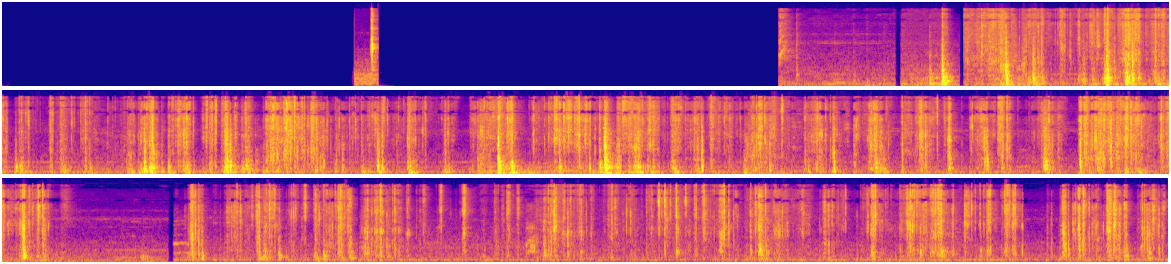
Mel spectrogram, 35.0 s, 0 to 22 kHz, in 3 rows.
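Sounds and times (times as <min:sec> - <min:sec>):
plastic packaging crinkling: 0:09.6 - 0:23.9, 0:25.1 - 0:35.0.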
